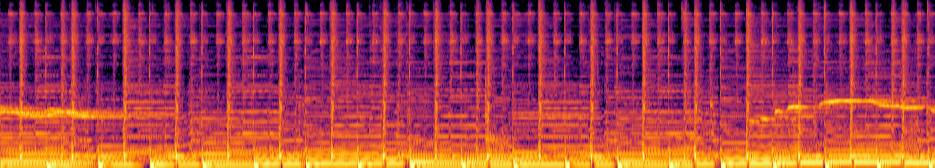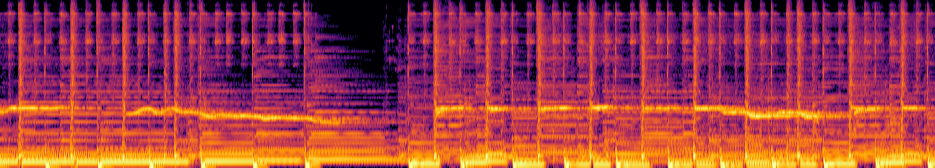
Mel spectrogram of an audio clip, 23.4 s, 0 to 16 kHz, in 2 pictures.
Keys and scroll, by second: 3.6 Escape, 14.2 space, 14.6 Escape.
